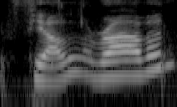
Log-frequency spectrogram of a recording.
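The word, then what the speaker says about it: Fjällräven: our nons Swedish listeners if Fel Raven sounds familiar we are saying now how it's pronounced in Sweden but maybe other other people say F Raven or something like that I don't know I have no idea pronounce it in English uh but it's called f Raven if you want to say it correctly it's the company behind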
